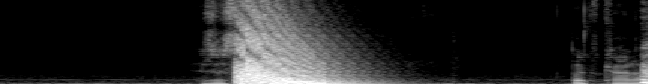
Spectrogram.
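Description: A game sound effect sweeps down.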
